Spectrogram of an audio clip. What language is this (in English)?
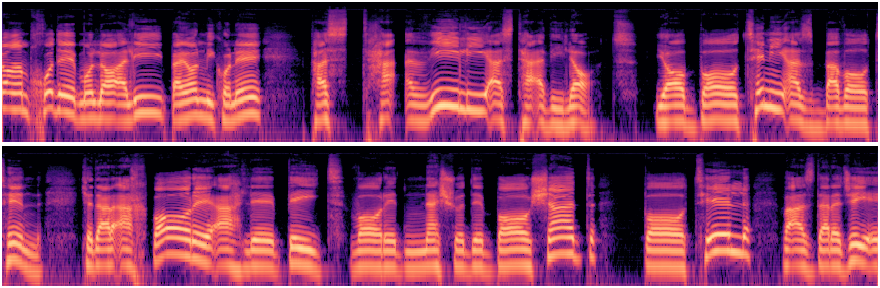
Persian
